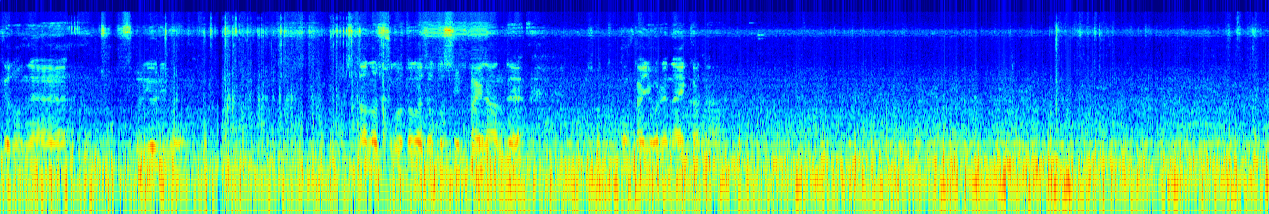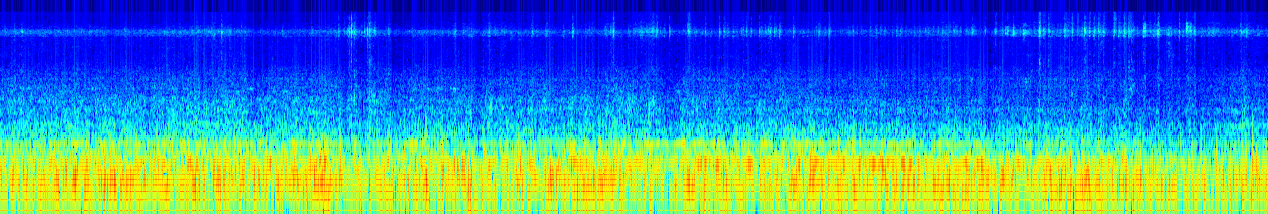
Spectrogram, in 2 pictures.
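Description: A car rumbles steadily along a road, heard from inside.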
